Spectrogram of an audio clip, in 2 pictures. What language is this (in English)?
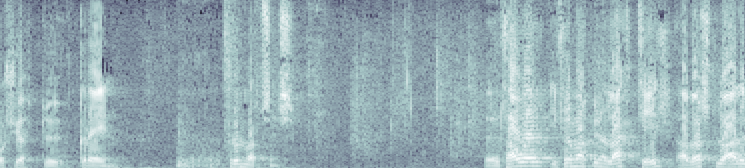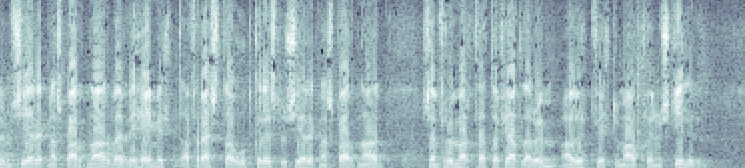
Icelandic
